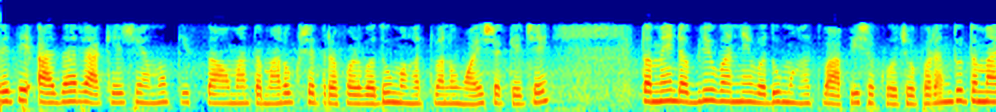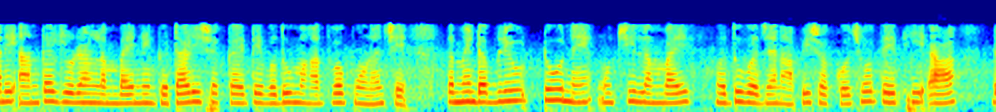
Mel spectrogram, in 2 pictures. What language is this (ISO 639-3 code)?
guj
